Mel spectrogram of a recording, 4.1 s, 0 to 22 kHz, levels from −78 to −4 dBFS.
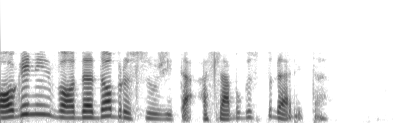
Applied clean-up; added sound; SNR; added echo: none; none; none; none.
